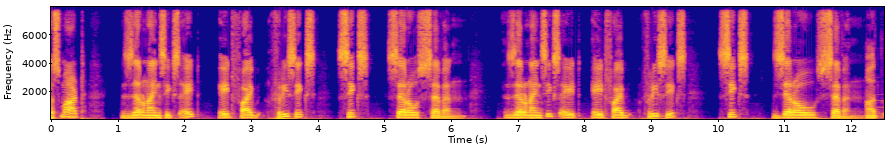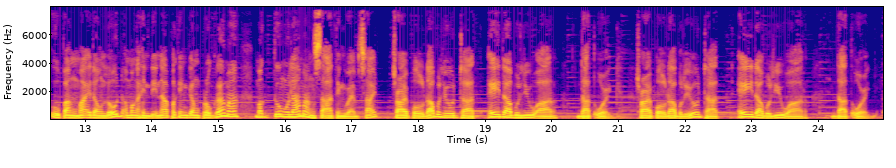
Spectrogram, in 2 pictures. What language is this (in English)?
Filipino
